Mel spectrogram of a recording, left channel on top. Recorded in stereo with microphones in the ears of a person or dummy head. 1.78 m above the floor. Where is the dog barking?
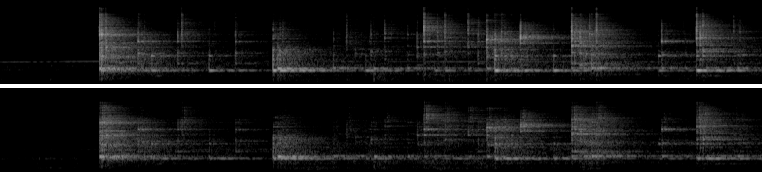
I don't hear a dog barking.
